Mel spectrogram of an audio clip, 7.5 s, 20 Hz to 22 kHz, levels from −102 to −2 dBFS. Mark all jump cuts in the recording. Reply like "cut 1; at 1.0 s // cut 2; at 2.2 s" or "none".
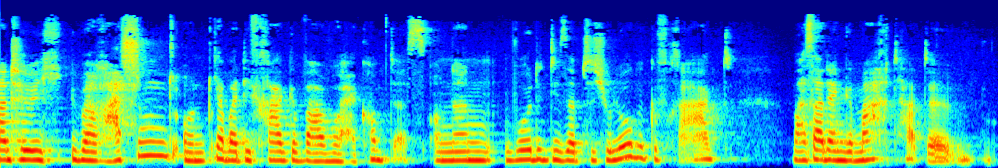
cut 1; at 1.6 s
